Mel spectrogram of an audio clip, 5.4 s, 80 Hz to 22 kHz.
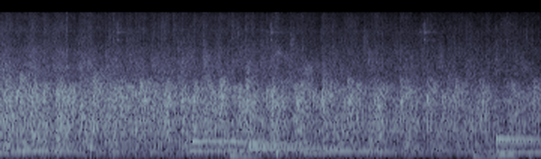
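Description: Steady, dense applause from a large audience fills the whole stretch, a continuous wash of clapping with a few faint sustained musical notes drifting underneath. The audience is thanking the panelists at the event Kicking Goals: Soccer, Equality and the Women's World Cup, recorded on 29 July 2023.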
